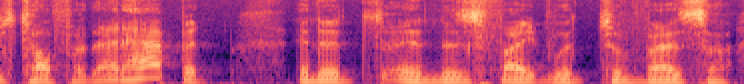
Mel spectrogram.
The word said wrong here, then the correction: Tuivasa: Uh, uh, Tavasa. How am I pronouncing? Tui tu, Tai Tuivasa. – Tuivasa,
